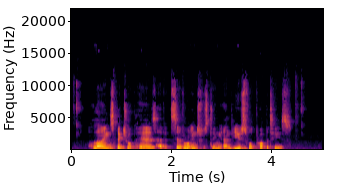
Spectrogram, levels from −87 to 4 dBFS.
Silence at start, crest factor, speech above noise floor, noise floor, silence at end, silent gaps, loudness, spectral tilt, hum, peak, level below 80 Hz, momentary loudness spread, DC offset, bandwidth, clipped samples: 0.4 s; 22 dB; 40 dB; -61 dBFS; 0.7 s; none; -22 LUFS; -5 dB/octave; none; 0 dBFS; -60 dBFS; 12 LU; under 0.1%; 11 kHz; under 0.1%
